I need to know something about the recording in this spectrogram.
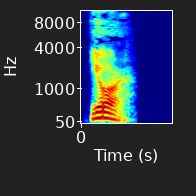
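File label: "your", American English, male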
